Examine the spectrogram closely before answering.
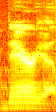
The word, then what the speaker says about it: Derya: We we accept any name that people pronounce, but it's it's Daria. Like I dare you.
